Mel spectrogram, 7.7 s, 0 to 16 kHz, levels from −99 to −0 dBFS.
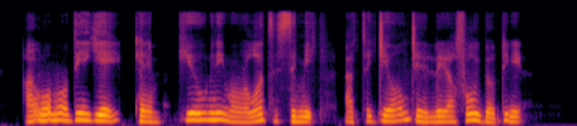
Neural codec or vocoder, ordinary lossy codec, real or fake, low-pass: codec, 16 kHz in and 24 kHz out, 0.4 kbps, LongCat-Audio-Codec, four codebook decoder; none; fake; 10.8 kHz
